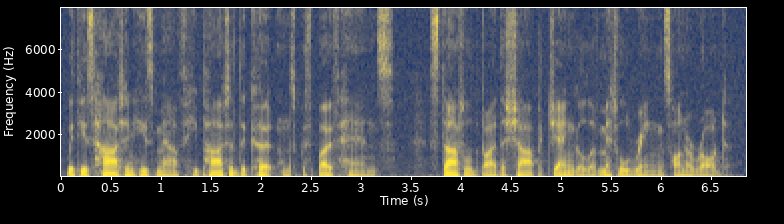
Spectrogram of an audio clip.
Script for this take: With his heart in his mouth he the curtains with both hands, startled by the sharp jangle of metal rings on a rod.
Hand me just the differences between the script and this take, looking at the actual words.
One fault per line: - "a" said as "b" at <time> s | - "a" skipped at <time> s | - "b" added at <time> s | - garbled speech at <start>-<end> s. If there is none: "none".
- "parted" added at 1.4 s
